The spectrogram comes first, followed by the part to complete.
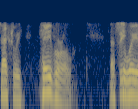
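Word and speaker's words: Haverhill: that the town in Massachusetts that you mentioned Haver Hill it's actually it's actually hail that's the way it's pronounced even though it's spelled ha Hill it's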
